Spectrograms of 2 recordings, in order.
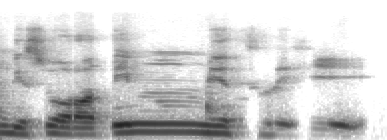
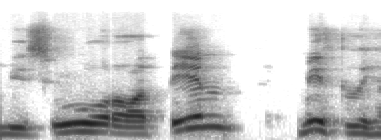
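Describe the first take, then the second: First: The n merges into the following m. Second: The n is kept separate before the m. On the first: The speaker calls it right. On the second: The speaker calls it wrong. "masih ditahan"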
